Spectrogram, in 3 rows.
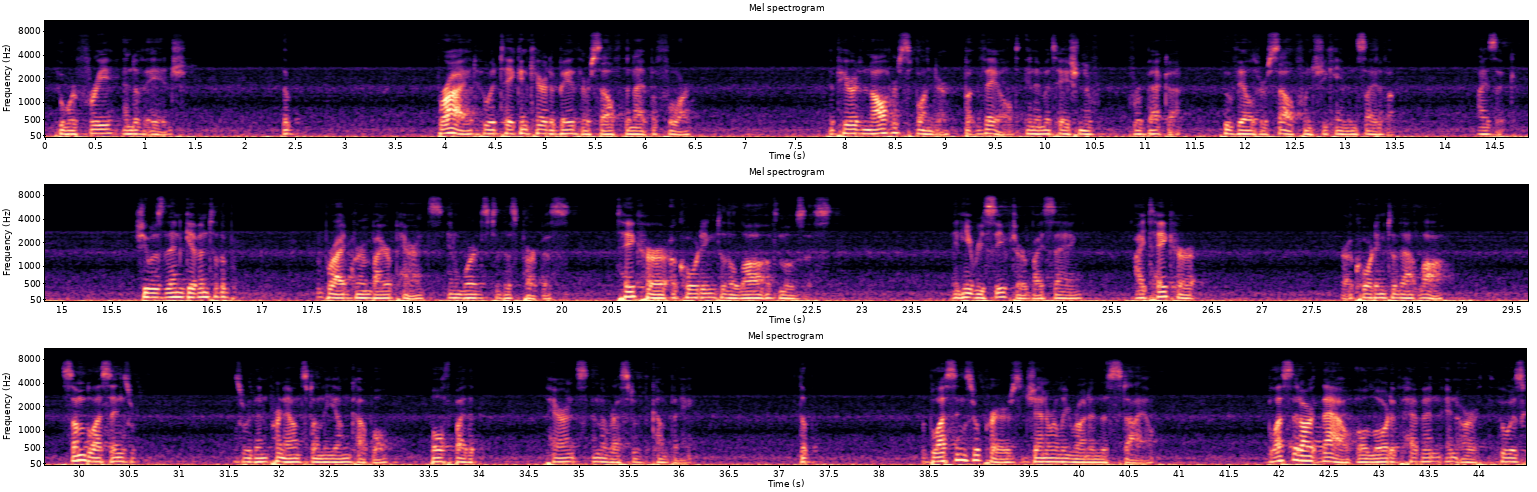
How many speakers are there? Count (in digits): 1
